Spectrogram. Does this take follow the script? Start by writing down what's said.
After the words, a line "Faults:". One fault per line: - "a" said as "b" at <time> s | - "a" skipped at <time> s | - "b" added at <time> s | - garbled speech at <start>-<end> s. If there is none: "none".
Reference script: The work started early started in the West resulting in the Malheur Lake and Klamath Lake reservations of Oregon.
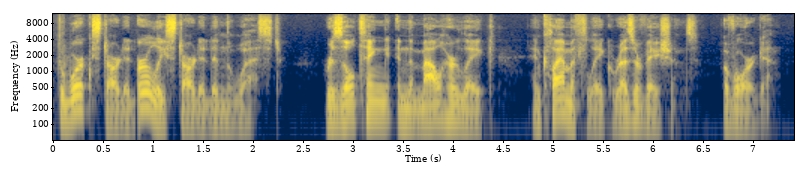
The work started early started in the West resulting in the Malheur Lake and Klamath Lake reservations of Oregon.
Faults:
none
